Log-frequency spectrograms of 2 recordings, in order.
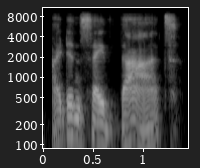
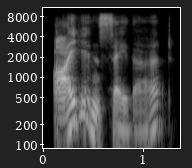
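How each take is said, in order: First: The stress falls on the word that. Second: The stress falls on the word I. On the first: Something was said, but not that. "implying that I said something, it just wasn't that" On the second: Someone else said it. "that implies that somebody else did"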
